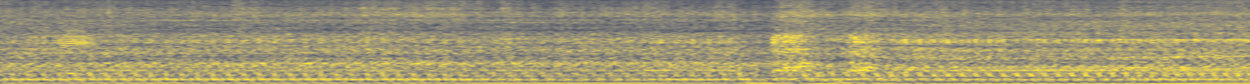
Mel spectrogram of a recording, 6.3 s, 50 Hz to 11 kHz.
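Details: A steady, deep, even idle with a smooth regular beat and no misses or knocks on a CAT 307SSR mini excavator's Mitsubishi diesel after injection pump installation fixed a no-start; running healthy.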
